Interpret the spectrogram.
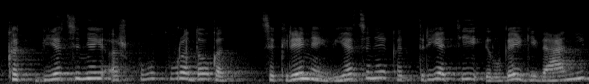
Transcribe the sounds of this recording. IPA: kɐt ʋʲiɛˈt͡sʲɪnʲɛɪ ˈɐʃ ˈkuː ˈkuː rɐˈdɐʊ kɐt t͡sʲɪˈkrʲɪnʲɛɪ ˈʋʲiɛt͡sʲɪnʲɛɪ kɐˈtʲrʲiɛ ˈtʲiː ɪlˠˈɡɐɪ ɡʲiːˈʋʲæːnʲiː

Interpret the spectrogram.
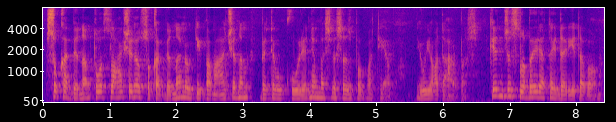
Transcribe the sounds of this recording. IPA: sʊkɐˈbʲɪnɐm tuɔs ˈlˠɑːʃʲɪnʲʊs sʊkɐˈbʲɪnɐm jɛʊ ˈtʲiː pɐˈmɑːt͡ʃʲɪnɐm bʲɛt jɛʊ kuːˈrʲɪnʲɪmɐs ˈʋʲɪsɐs ˈbʊʋoː ˈtʲeːʋoː jɛʊ ˈjoː ˈdɐrbɐs ˈkʲɪnʲd͡zʲʊs lˠɐˈbɐɪ rʲɛˈtɐɪ dɐˈrʲiːdɐʋoːm

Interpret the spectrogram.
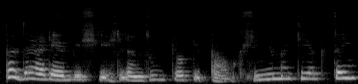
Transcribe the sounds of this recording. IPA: pɐˈdɑːrʲeː ˈbʲɪʃʲkʲɪ ɪʃ lʲɛnˈtuː ˈtoːkʲɪ pɐˈɐʊkʃʲtʲɪnʲɪmɐ ˈkʲiɛk tɐɪ

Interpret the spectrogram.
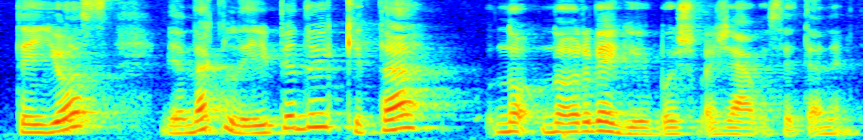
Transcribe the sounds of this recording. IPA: tɐɪ ˈjoːs ʋʲiɛˈnɐ ˈklˠɐɪpʲɪdoːj kʲɪˈtɐ noː noːrʲˈʋʲæːɡʲɪjoːj ˈbʊɐ ɪʃʋɐˈʒʲæːʋʊsʲɪ tʲɛˈnɐɪ

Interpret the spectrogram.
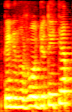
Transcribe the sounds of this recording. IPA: tɐɪ ˈʋʲiɛnʊ ˈʒoːd͡ʒʲʊ tɐɪ ˈtʲɛp

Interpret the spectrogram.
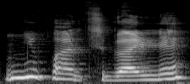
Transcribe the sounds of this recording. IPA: nʲɪ ˈpɐts ɡɐˈlʲɪ

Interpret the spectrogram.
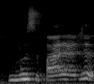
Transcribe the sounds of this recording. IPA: ˈmuːsʊ ˈpɑːnʲɛʋʲɛʒʲɛ

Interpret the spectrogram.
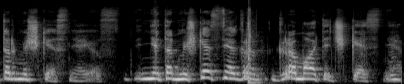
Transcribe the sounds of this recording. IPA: tɐrʲmʲɪʃʲˈkʲæːsʲnʲeː ˈjoːs nʲɛ tɐrʲmʲɪʃʲˈkʲæːsʲnʲeː ɡrɐ ɡrɐmɐtʲɪt͡ʃʲˈkʲæːsʲnʲiɛ

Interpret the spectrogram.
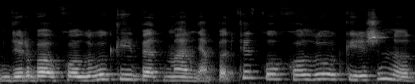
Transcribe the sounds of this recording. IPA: ˈdʲɪrbɐʊ koːˈlˠuːkʲiː bʲɛt ˈmɐn nʲɛpɐˈtʲɪkoː koːˈlˠuːkʲiː ˈʒʲɪnoːt

